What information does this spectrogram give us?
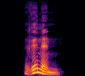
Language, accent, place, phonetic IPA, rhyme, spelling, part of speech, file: German, Germany, Berlin, [ˈʁɪnən], -ɪnən, rinnen, verb, De-rinnen.ogg
- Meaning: 1. to flow 2. to leak 3. to run 4. to trickle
